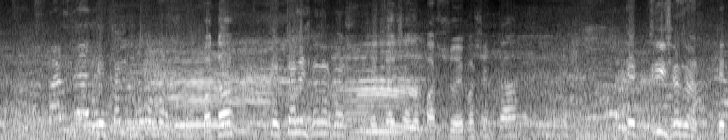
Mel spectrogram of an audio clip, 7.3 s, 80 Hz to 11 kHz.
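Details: Young bulls and heifer calves for sale to a Comilla farmer at a cattle market on 21 July. Curving, tonal lowing sounds twice in the middle of the clip, mixed with loud human talk and market chatter.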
